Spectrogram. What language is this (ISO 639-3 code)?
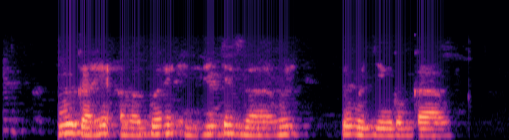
kin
